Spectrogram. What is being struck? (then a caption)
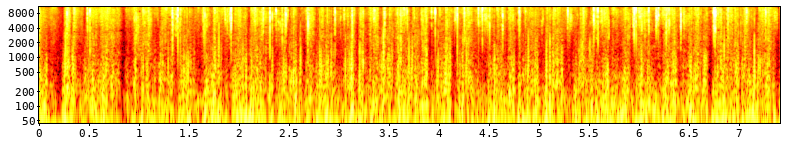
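Synthetic-fur microphone windscreen. Long fingernails scratch and rub fast and hard over a large fluffy synthetic-fur windscreen covering a microphone. The result is a loud, continuous, deep rumbling rustle with rapid scratchy bursts and almost no high end.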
